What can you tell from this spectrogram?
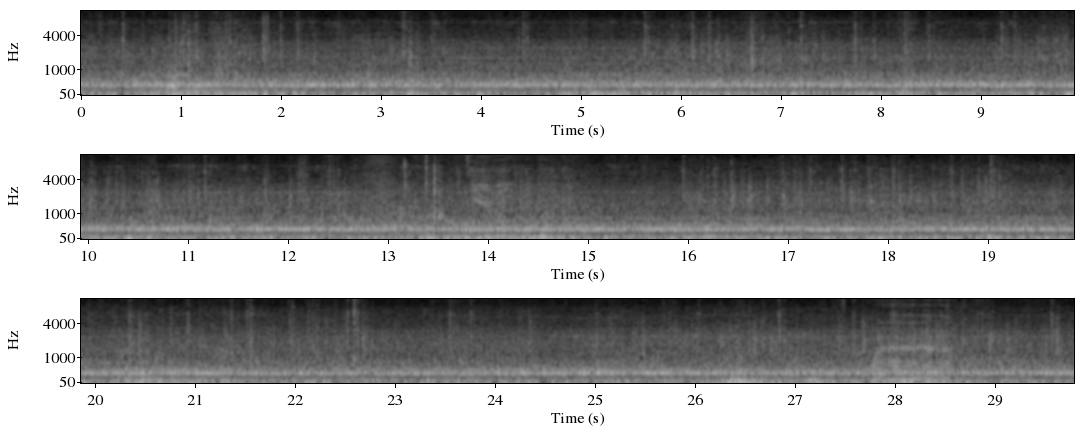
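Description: Running noise of a moving Amtrak passenger train heard inside a sleeping-car room: a steady low rumble with a steady hum over it and a few light clicks.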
